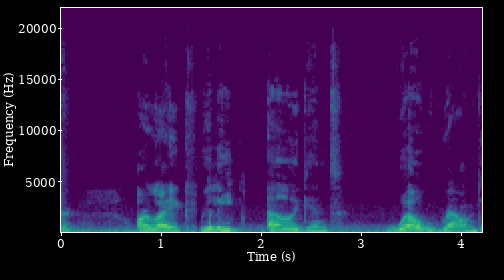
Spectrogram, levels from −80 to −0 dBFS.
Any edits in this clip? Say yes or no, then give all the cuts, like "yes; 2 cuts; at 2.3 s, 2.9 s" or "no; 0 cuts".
yes; 1 cut; at 1.3 s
